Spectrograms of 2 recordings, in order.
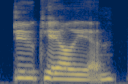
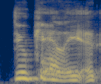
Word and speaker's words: Deucalion: Deucalion. Deucalion. Okay. Thank you so much. It's a name from Greek mythology, so I know it's a little bit hard to pronounce.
